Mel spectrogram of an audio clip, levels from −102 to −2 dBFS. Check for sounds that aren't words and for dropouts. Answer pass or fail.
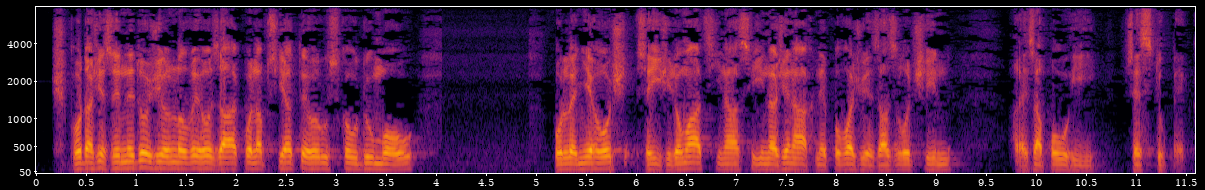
pass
